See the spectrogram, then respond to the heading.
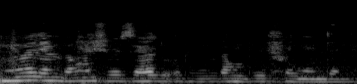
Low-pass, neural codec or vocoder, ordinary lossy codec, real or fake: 7.2 kHz; none; AAC, 32 kbps; real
